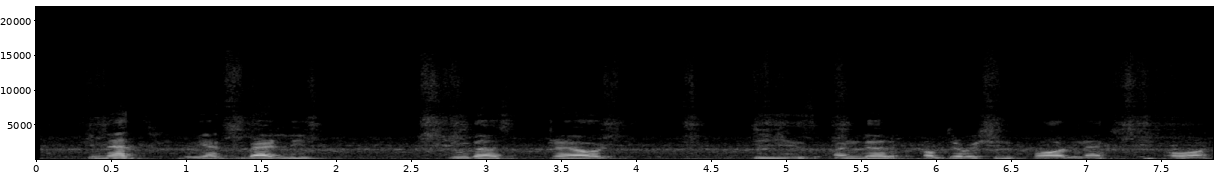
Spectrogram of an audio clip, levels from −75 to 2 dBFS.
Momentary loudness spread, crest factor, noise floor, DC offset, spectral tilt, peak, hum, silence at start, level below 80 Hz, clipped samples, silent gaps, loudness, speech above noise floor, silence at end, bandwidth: 22 LU; 20 dB; -52 dBFS; under 0.1%; -6.5 dB/octave; -14 dBFS; none; 0.05 s; -58 dBFS; under 0.1%; none; -32 LUFS; 20 dB; 0 s; 15.5 kHz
